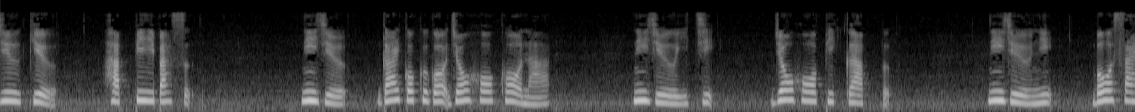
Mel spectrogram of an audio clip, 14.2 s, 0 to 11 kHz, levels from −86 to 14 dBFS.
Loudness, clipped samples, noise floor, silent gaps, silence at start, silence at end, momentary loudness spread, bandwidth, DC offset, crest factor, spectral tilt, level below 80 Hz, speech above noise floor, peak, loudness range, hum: -21 LUFS; under 0.1%; -50 dBFS; none; 0 s; 0 s; 16 LU; 7.8 kHz; under 0.1%; 18 dB; -7 dB/octave; -56 dBFS; 30 dB; -6 dBFS; 3 LU; none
